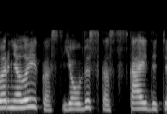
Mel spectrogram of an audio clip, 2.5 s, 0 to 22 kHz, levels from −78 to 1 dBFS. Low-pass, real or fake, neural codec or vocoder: 7.2 kHz; real; none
